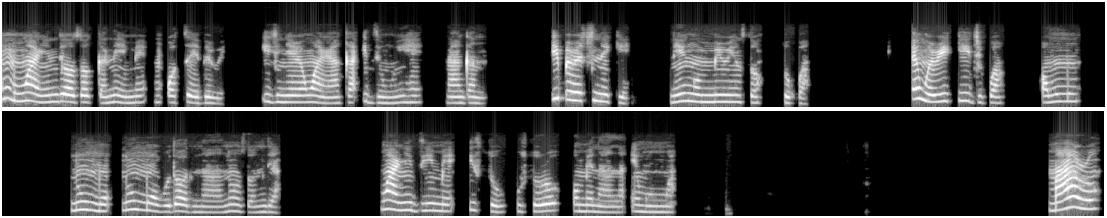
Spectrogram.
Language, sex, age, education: Igbo, female, 30-45, tertiary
